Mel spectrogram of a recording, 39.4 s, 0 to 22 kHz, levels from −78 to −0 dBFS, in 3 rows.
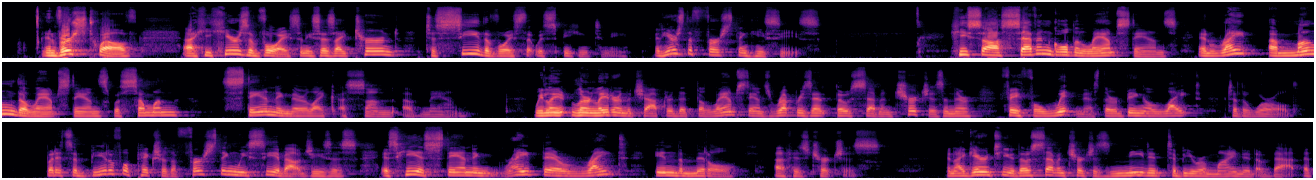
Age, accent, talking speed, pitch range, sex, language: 40-59, American, 170 wpm, 120-160 Hz, male, English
